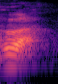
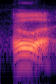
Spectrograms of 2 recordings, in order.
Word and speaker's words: Rua: Hua. – Hua. It's an H, but it's Rua. – Yeah. – But we'll say Hua because he's from Brazil.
